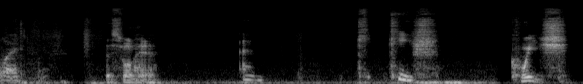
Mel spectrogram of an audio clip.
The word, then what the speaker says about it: quiche: No, like quiche with a k sound at the start, like in the name Keith. I can't say that. What, Keith? I struggle with TH sound, so it just comes out like Keith. Well, no, you don't need to say the because it's the word's quiche with a sh sound at the end. It's not Keith.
